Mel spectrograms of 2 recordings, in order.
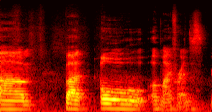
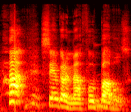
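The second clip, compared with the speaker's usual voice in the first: triumphant shout, much higher and louder; gleeful gloat; 5 semitones higher, 11 dB louder than usual. Retold or imitated. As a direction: crow with glee at the prank. Gloating at the bubble prank.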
